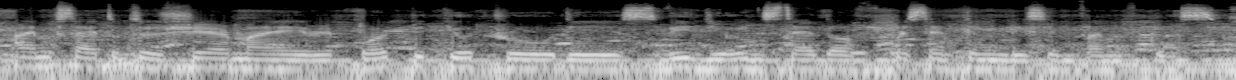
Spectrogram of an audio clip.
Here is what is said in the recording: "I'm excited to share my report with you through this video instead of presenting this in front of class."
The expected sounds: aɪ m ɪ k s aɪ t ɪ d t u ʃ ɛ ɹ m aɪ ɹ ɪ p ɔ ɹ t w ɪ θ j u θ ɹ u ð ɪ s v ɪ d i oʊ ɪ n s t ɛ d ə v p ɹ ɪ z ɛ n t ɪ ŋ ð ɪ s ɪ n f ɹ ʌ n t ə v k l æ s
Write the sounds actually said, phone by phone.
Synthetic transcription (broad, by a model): aɪ m ɪ k s aɪ t ɪ d t u ʃ ɛ ɹ m aɪ ɹ ɪ p ɔ ɹ t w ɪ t j u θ ɹ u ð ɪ s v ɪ d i oʊ ɪ n s t ɛ d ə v p ɹ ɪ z ɛ n t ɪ ŋ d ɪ s ɪ n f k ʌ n ə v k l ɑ s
